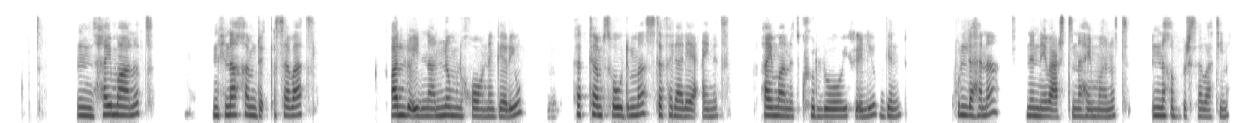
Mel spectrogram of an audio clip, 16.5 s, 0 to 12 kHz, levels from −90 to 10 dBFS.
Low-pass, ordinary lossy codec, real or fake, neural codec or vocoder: 7.2 kHz; Opus, 64 kbps; fake; codec, 16 kHz, 4 kbps, X-Codec, HuBERT features, trained on LibriSpeech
